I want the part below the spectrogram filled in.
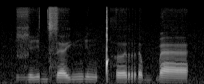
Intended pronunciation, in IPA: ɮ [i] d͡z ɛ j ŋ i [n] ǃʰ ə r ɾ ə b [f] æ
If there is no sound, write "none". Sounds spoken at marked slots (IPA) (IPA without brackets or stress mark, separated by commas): i, n, ɓ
